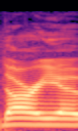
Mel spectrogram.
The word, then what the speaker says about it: Dario: up Dario Dario Dario I'm gonna go with Dario because there's a guy on MTV the challenge you guys have watched that show the challenge there's a guy whose name is spelled like that and his name is Dario yeah guys I'm a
